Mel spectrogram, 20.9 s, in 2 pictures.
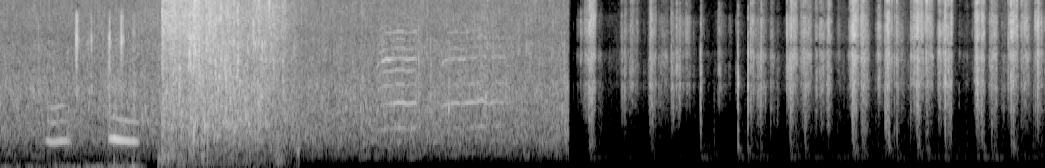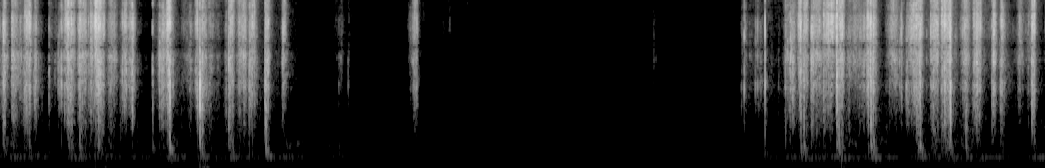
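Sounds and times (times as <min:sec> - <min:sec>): water noise: 0:00.0 - 0:05.8
animal crunching and gnawing food: 0:05.8 - 0:13.4, 0:17.9 - 0:20.9.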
